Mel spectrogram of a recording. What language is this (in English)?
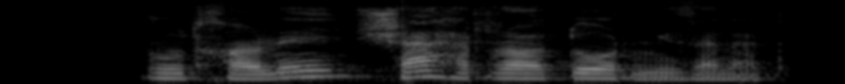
Persian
